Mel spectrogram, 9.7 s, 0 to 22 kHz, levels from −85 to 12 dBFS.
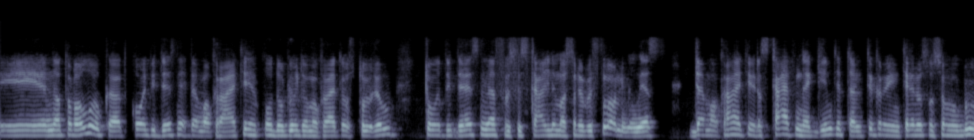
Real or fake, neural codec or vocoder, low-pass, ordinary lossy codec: fake; codec, 16 kHz, 1 kbps, X-Codec, HuBERT features, trained on general audio; 7.2 kHz; MP3, 64 kbps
